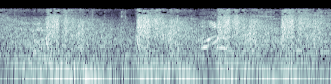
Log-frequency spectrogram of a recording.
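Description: Gunshots in a Latin American Spanish-dubbed film, a few loud, blunt bursts rising out of a dense, noisy wash of sound, with a brief whistling tone between them.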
